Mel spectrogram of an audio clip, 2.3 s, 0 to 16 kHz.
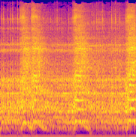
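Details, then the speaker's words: Ported and turboed Trinity Xtech .24 nitro truggy engine on an O'Donnell 97 plug during break-in; high buzzy idle, even with slight rise and fall, not loading up or stumbling, sounds good: normal idle. "boy it sounds good so all right buddies thanks again Mark dude that's awesome awesome awesome awesome"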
